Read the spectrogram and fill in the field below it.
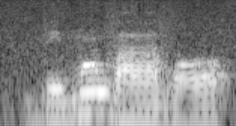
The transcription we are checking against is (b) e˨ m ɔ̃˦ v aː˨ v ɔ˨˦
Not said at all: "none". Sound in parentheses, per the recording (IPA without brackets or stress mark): b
